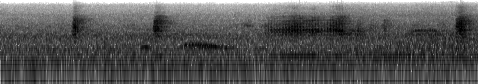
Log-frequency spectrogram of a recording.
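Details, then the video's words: A turkey gives short, sharp high chirps spaced about a second apart, with a brief run of softer mid-pitched notes in between. "Turkey is chirping"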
